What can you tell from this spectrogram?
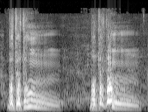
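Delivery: booming thunder made with the mouth; imitated thunder. Storm outside as he prays, imitated thunder booms. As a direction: mimic two rolling thunderclaps. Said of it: "afuera los truenos".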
